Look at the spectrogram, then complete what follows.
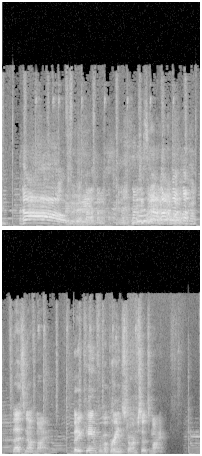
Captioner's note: groans and laughter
